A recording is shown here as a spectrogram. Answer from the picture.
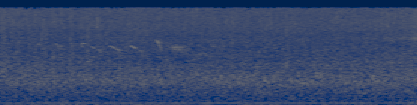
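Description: Steady outdoor ambience: an even background noise with a constant low hum, and a few faint, short high chirps in the first half.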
